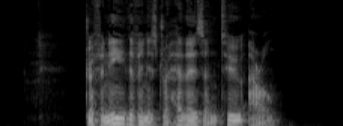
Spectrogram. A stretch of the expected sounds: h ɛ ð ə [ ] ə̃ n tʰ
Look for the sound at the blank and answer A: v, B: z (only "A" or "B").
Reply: B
